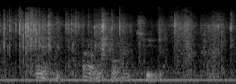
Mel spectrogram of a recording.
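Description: Small plastic zip-top baggies crinkling as they are handled, in a run of quick crackles.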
